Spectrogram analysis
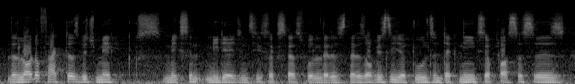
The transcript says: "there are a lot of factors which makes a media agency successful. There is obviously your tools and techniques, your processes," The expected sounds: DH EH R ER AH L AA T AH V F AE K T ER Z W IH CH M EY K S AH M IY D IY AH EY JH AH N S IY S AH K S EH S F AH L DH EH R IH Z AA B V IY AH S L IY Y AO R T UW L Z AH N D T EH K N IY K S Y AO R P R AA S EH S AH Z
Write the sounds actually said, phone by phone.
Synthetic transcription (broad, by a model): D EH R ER AH L AA T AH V F AE K T ER Z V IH CH M EY K S AH M IY D IY AH EY JH AH N S IY S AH K S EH S F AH L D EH R IH Z AA B V IY AH S L IY Y AO R T UW L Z AH N D T EH K N IY K S Y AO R P R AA S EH S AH Z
